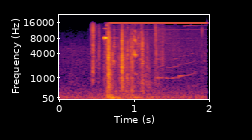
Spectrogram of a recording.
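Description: A dull thud with a short clatter of knocks about half a second in, followed by a faint rising squeak.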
